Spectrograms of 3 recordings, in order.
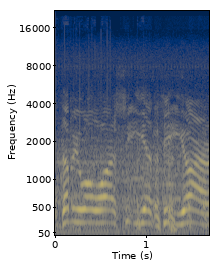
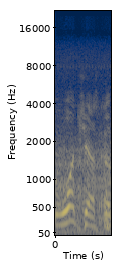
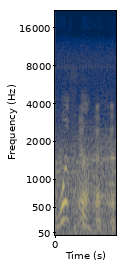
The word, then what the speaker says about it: Worcester: You might have thought of it when you saw W-O-R-C-E-S-T-E-R and pronounce it Worcester, but it's Worcester.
